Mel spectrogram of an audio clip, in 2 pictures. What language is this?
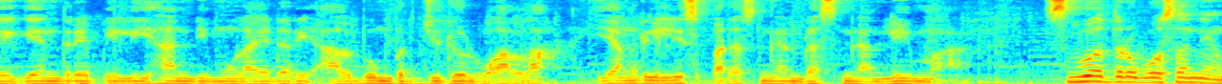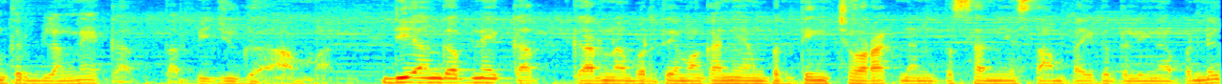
Indonesian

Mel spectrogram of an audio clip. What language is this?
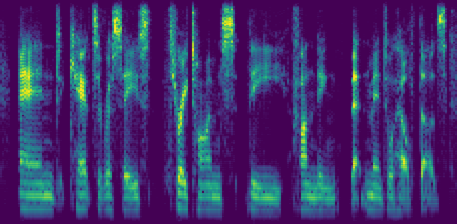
English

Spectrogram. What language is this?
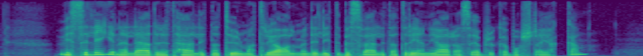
Swedish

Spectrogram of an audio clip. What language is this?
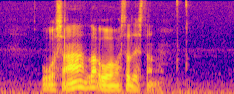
Faroese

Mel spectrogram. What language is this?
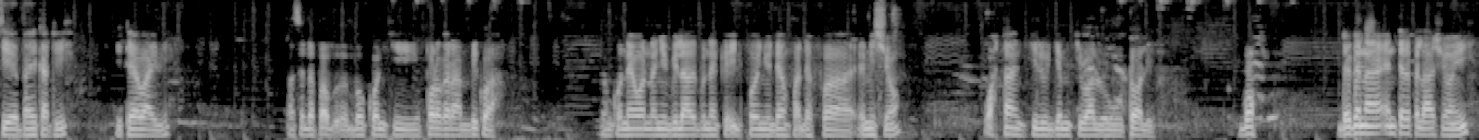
Wolof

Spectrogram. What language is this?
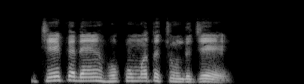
Sindhi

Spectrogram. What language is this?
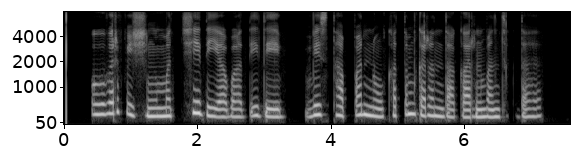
Punjabi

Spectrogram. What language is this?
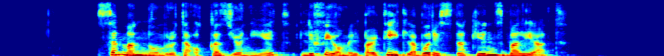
Maltese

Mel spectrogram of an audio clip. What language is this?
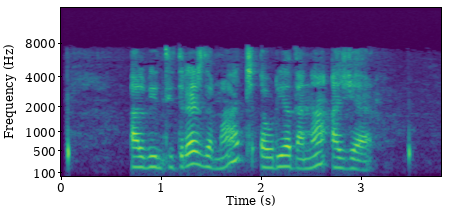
Catalan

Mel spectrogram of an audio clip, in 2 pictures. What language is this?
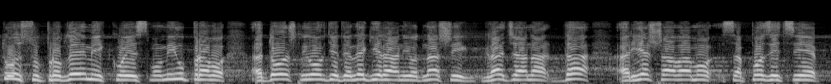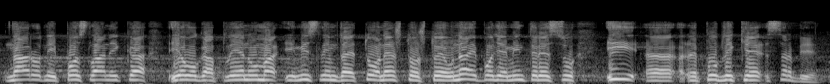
Serbian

